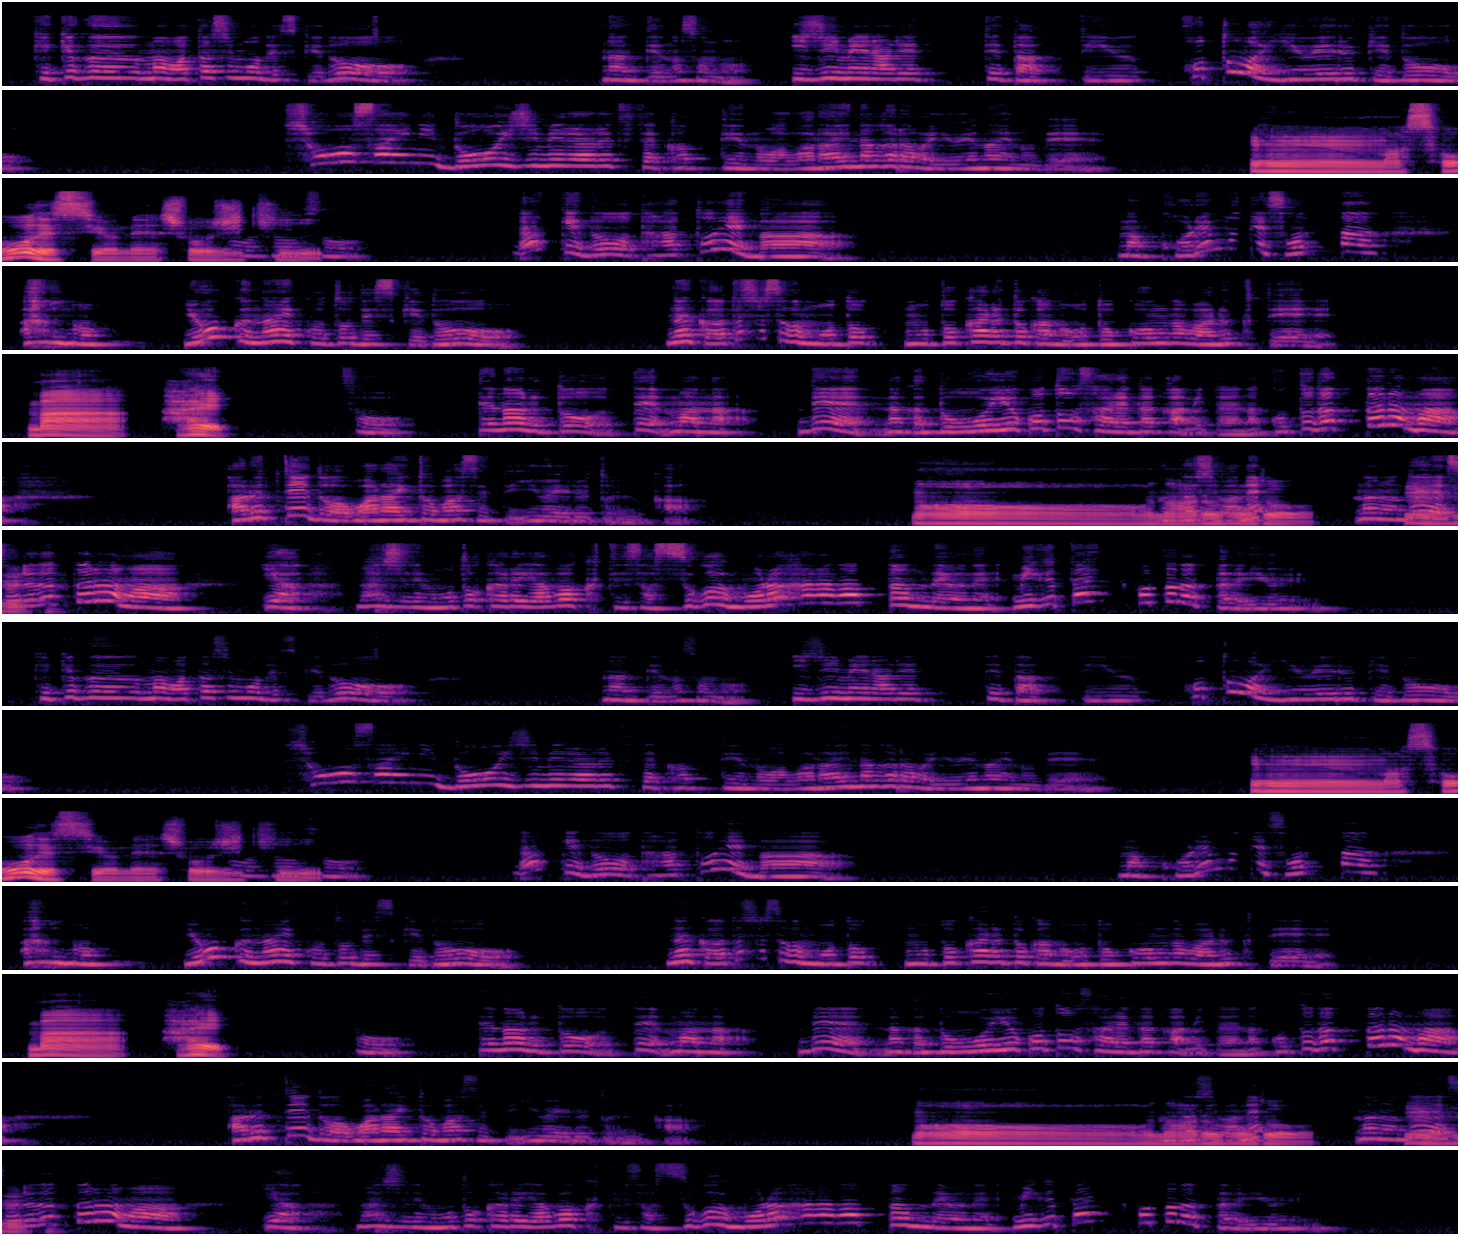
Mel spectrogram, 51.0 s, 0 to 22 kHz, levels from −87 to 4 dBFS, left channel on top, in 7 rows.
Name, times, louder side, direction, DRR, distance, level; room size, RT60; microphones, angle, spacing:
voice 1, 0.2-2.1 3.0-7.4 8.7-12.8 15.7-16.4 17.1-18.8 20.1-21.6 21.9-22.5 22.7-24.4 25.2-28.5 30.9-31.2 31.5-36.6 37.5-39.9 42.2-42.8 43.2-44.7 45.0-50.4, left 3 dB, 90° left, 6.5 m, -40 dB
voice 2, 13.5-16.2 29.2-30.2 40.9-42.9 43.4-43.8, left 3 dB, 40° left, 4.6 m, -34 dB
head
